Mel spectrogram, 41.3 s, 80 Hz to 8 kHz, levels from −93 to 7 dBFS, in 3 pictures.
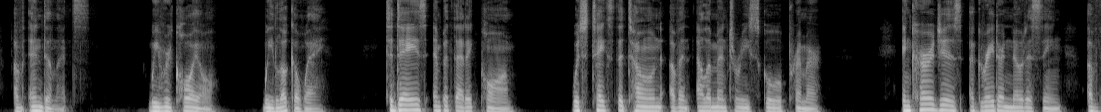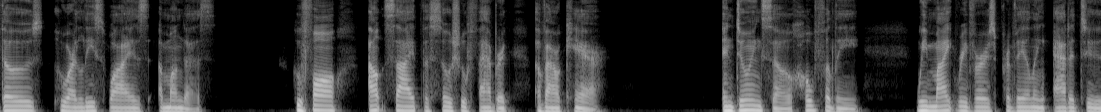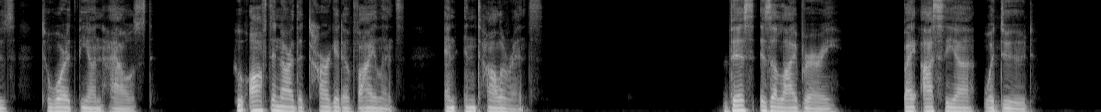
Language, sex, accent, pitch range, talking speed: English, male, American, 100-120 Hz, 100 wpm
